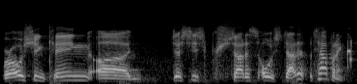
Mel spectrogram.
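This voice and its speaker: A man's voice: high voice, normal speed. Man calling in over a noisy police radio. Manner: clipped radio codes. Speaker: police officer in a roleplay. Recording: muffled noisy radio channel.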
